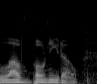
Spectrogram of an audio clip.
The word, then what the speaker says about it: Love Bonito: there so Rachel is the Singaporean co-founder of Love Bonito did I pronounce it correctly exactly right okay love Bonito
